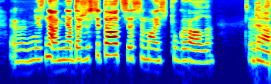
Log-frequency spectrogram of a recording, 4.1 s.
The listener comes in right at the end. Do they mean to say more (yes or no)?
yes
